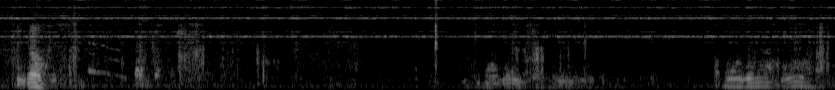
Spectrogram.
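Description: Near silence, broken by a few faint, brief voices: short sounds near the start, in the middle and near the end, with one faint click a little past halfway.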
